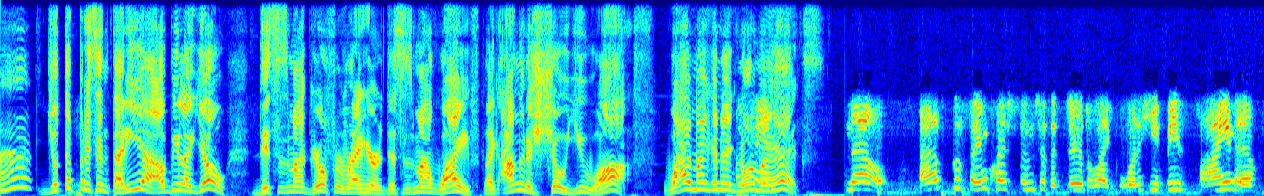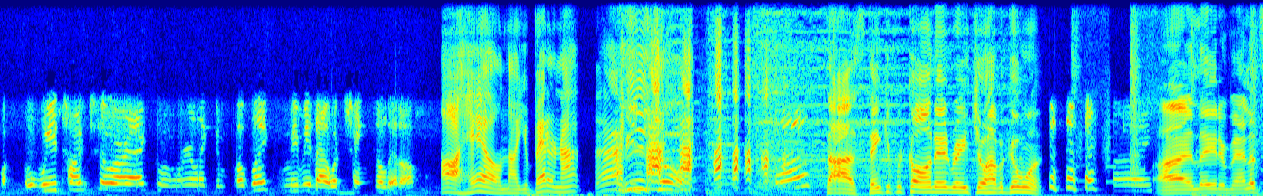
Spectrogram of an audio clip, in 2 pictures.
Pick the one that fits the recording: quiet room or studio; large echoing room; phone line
phone line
